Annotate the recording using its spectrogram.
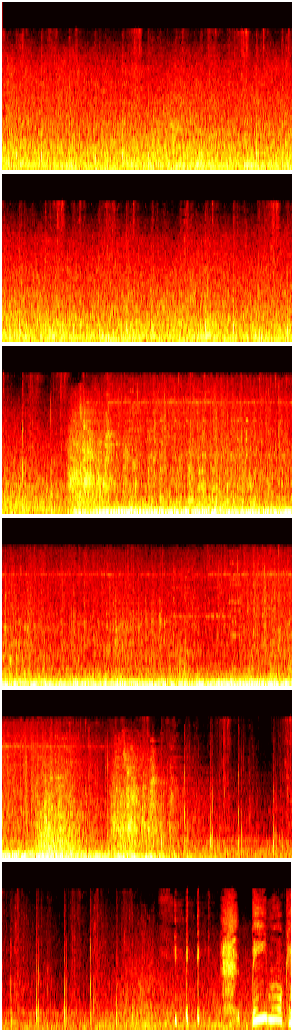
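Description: Armoured footsteps scuff across stone.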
